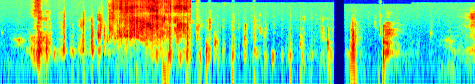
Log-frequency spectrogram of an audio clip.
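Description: Close-miked eating: biting into a large piece of braised kimchi, with a loud, dense stretch of noise from about two to four seconds in, then steady wet chewing with many small mouth clicks.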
